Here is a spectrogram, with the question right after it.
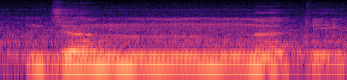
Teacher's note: Noon has shadda on it, so we recite with gunna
